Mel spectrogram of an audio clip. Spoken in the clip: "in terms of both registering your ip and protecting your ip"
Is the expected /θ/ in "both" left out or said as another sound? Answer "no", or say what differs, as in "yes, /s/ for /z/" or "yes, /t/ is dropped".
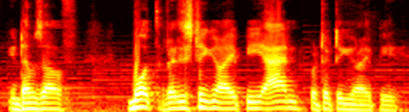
yes, /t/ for /θ/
